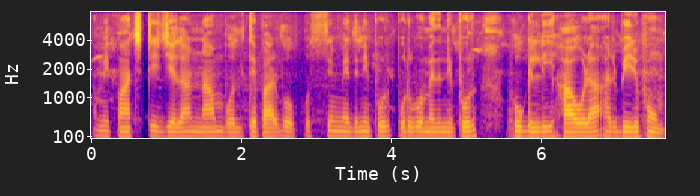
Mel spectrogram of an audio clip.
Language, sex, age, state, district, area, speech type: Bengali, male, 30-45, West Bengal, Hooghly, urban, spontaneous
